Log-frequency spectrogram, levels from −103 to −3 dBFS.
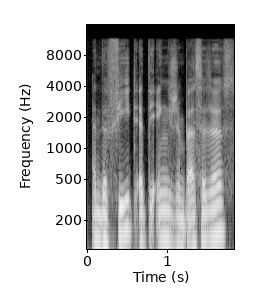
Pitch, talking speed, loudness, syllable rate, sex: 120 Hz, 230 wpm, -18 LUFS, 7.1 syllables/s, male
